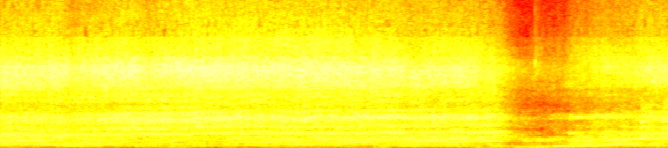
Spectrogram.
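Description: Box Chevy's engine revving hard while its rear tyres spin in a burnout. The revs rise and fall over a steady hiss of tyre spin, dip briefly about five seconds in, then climb again.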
